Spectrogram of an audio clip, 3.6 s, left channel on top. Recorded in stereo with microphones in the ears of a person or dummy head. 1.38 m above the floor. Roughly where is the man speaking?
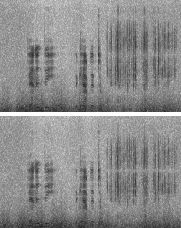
Centre.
